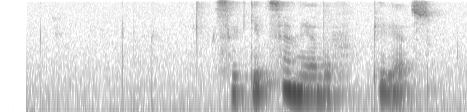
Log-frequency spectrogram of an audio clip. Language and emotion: Russian, neutral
